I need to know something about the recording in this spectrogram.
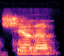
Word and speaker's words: Shanna: share that pronunciation um Shanna rhymes with banana or Anna so um I just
